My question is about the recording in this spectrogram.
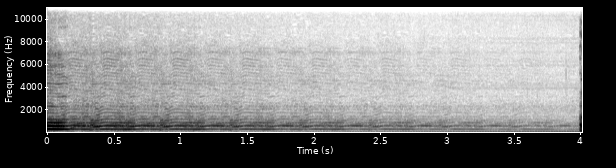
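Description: A man's drawn-out chant of 'Allah' through a PA system with a heavy echo effect. The held note and its repeating echoes fade away steadily over about four seconds.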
